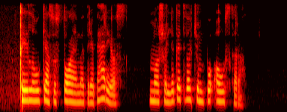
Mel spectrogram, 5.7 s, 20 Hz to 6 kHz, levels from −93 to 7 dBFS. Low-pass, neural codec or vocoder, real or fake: 5.4 kHz; none; real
